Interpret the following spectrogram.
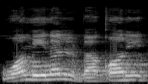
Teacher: قاف کو پر پڑھیں گے، حروف مستعلیہ میں سے، را کو باریک پڑھیں گے۔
